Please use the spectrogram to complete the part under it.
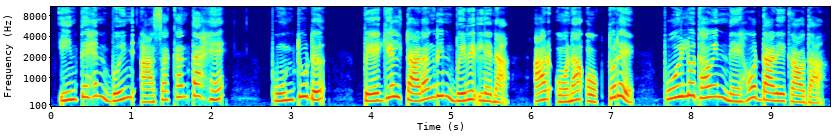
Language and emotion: Santali, surprised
